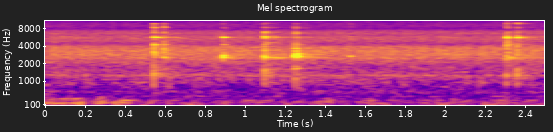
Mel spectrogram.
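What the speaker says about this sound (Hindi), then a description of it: "अदरक लहसुन का पेस्ट भी साथ ही इसके फ्राई करेंगे अच्छी तरह" Steady, close frying sizzle of garlic-ginger paste in a pan, broken by several sharp scrapes and taps of a utensil stirring against the metal.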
